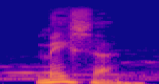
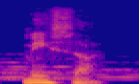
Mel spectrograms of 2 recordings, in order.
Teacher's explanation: ends in a vowel so we stress the second to last syllable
